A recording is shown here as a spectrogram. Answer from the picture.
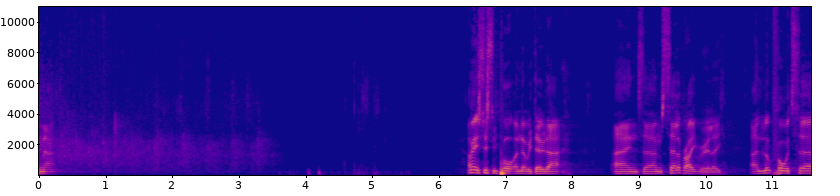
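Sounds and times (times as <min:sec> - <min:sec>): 
speech: 0:00.0 - 0:00.4, 0:06.4 - 0:08.0, 0:08.6 - 0:11.5
round of applause: 0:00.0 - 0:03.8.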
